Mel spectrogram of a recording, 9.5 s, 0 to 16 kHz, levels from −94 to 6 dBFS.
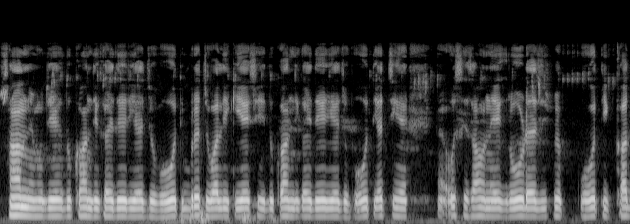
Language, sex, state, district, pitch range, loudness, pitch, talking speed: Hindi, male, Rajasthan, Bikaner, 130-135 Hz, -18 LUFS, 130 Hz, 215 wpm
